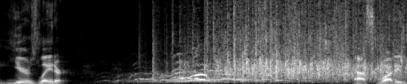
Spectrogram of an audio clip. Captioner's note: cheering and applause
